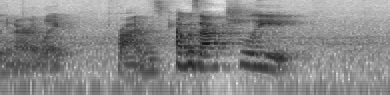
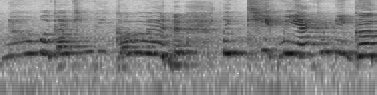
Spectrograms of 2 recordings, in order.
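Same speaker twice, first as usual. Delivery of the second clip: put-on pleading child; 13 semitones higher than usual. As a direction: beg like a small child who wants to stay. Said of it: "being like".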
